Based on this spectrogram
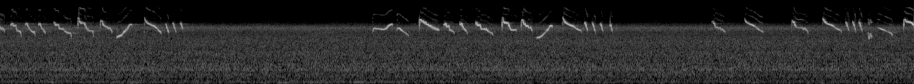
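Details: Female pleci white-eye calling so the male will sing, in rain: three rapid runs of shrill, high, zigzagging chirps separated by quiet gaps, over a steady rain hiss.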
